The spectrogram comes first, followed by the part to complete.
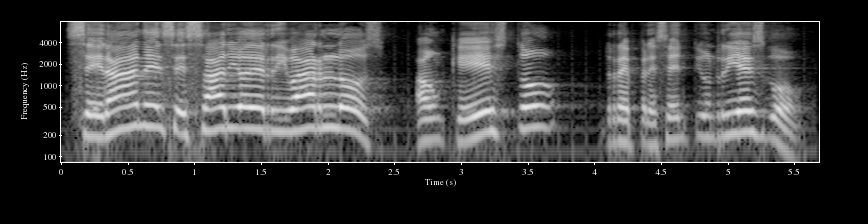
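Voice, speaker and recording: A man with a Colombian accent preaching a sermon as pastor, swinging between loud emphatic lines and quiet dropped endings, and acting out quoted voices. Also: high voice, slow, creaky. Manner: acts out quotes of God and of church members.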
